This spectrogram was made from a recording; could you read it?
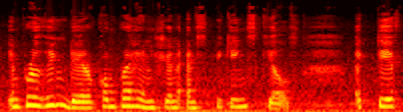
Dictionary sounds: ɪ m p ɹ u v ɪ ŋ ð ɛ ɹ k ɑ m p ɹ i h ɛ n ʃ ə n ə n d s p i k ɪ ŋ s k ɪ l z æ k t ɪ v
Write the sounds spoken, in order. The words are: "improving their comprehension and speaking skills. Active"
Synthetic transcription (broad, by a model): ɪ m p ɹ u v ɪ ŋ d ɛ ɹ k ɑ m p ɹ i h ɛ n ʃ ə n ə n s p i k ɪ ŋ s k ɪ l s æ k t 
